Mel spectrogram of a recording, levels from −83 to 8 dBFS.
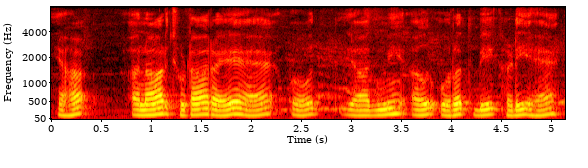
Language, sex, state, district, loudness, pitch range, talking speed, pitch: Hindi, male, Uttar Pradesh, Saharanpur, -18 LUFS, 135-155 Hz, 150 wpm, 140 Hz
